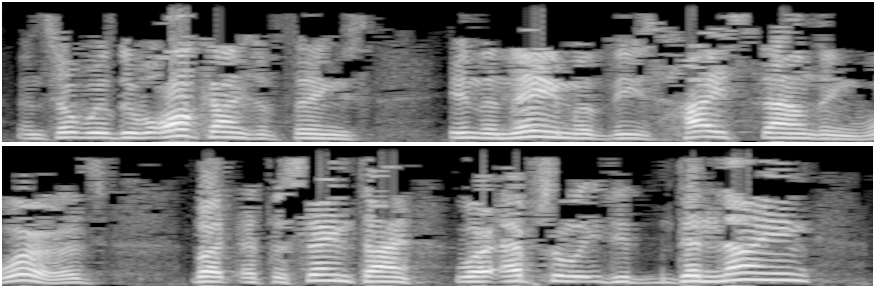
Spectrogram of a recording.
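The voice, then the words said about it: British accent. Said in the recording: “You can tell a little by my accent that I'm from the UK.”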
